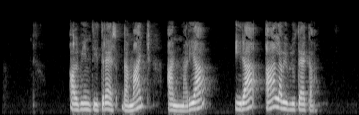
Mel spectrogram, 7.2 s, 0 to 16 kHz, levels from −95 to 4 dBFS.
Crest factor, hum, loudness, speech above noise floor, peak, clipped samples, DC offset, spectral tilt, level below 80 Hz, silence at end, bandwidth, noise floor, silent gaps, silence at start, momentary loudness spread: 18 dB; none; -18 LUFS; 61 dB; -2 dBFS; under 0.1%; under 0.1%; -5.5 dB/octave; -60 dBFS; 0.85 s; 8 kHz; -79 dBFS; none; 1.4 s; 13 LU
